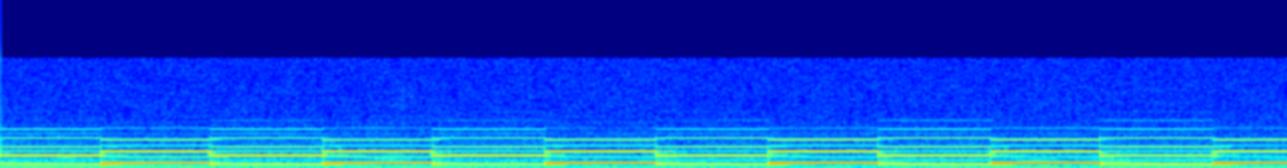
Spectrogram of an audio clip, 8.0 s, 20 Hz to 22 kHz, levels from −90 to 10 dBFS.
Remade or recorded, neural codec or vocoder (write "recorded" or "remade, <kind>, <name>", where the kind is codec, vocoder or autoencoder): recorded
